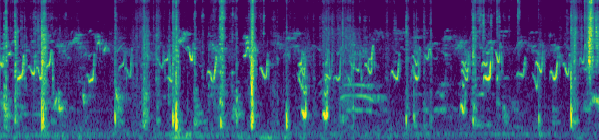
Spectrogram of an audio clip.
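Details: Grey francolin chicks being fed keep up a busy chorus of high chirps and twittering peeps, punctuated by frequent sharp clicks and taps from pecking.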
